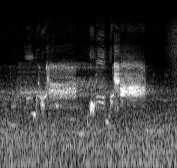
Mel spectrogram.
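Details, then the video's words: Red-winged blackbird singing its songspread on a cold April morning at the Cornell Arboretum: a short opening note, then a loud buzzy, rasping trill held steady for over a second, with faint background birds. "Red-Winged Blackbird's "smoking" songspread"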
